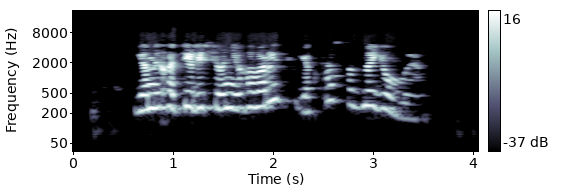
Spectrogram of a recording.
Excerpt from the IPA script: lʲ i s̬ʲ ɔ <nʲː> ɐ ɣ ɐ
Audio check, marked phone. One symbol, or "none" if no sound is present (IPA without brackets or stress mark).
nʲː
